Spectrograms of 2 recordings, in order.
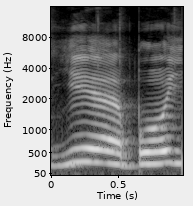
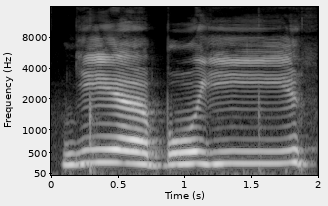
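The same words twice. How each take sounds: First: High, loud mock "Yeah, boy"; imitating Jonathan. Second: High, loud mock "Yeah, boy" again; imitating Jonathan. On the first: Streamer mimics friend Jonathan's catchphrase, loud hyped call. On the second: Streamer repeats friend Jonathan's hype call, loud and high. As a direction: belt it out like Jonathan's catchphrase. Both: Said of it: "He goes".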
